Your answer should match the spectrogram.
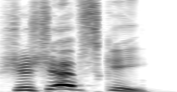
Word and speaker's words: Krzyzewski: There is no S-H in Krzyzewski's last name. – No. – It starts with a K, mm-hmm. – But it's pronounced Krzyzewski.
